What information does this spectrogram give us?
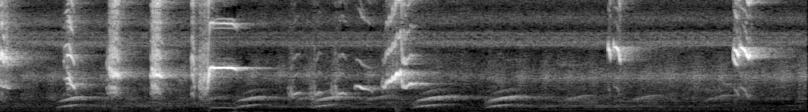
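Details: Oriental magpie-robin performing 'konslet' song: a quick run of sharp, high clicks and scratchy notes, a clear whistled note, then sparse high chips, with softer downcurved lower notes repeating in the background.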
